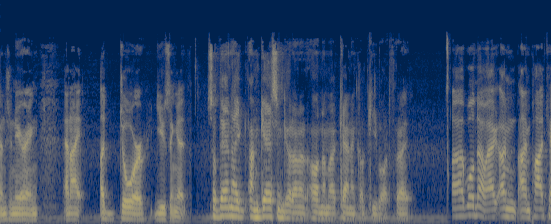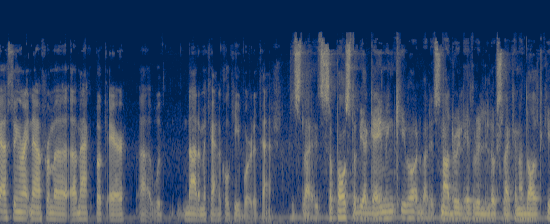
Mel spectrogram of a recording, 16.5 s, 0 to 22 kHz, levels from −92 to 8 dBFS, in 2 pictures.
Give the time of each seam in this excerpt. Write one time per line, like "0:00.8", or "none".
0:12.6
